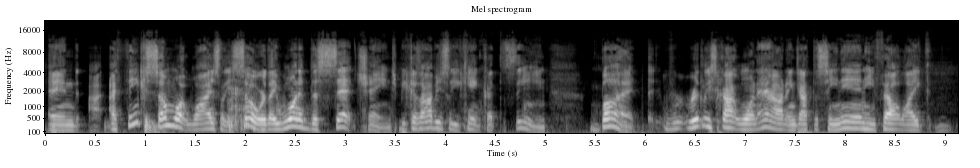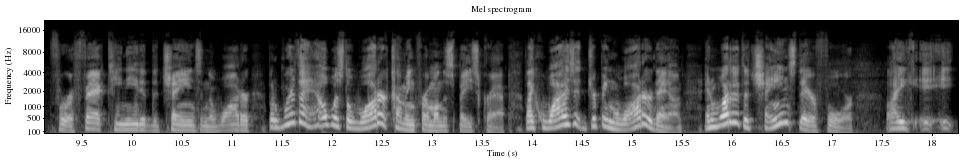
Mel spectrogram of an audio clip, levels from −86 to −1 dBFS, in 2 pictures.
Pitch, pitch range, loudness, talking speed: 160 Hz, 140-215 Hz, -27 LUFS, 230 wpm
